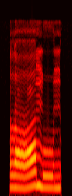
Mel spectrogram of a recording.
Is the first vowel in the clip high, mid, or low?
mid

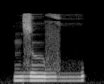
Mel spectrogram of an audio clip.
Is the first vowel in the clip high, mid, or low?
high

